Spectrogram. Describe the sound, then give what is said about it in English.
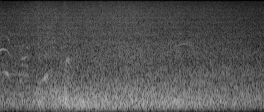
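Steady, roaring wash of blue-green ocean surf breaking on a wide white-sand beach at Gulf State Park, a dense continuous hiss with gentle swells in loudness and a faint gusty wind undertone; no voices. “The monster being just a few hundred feet from where he sits, at Gulf State Park, overlooking a wide expanse of sparkling white sand and blue-green surf.”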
